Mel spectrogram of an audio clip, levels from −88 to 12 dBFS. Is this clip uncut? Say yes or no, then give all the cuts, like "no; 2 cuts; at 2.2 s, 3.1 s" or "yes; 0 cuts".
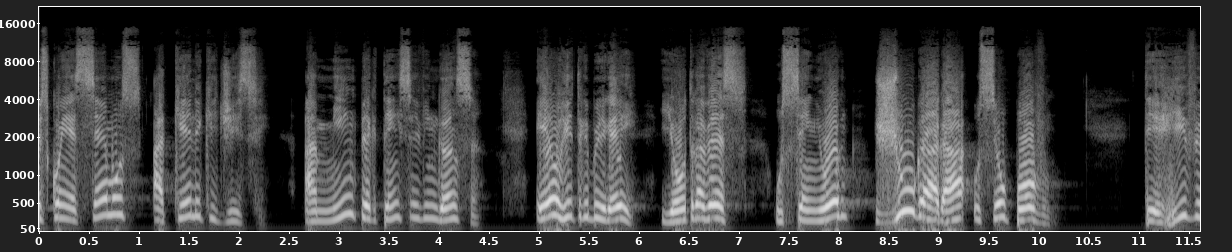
yes; 0 cuts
